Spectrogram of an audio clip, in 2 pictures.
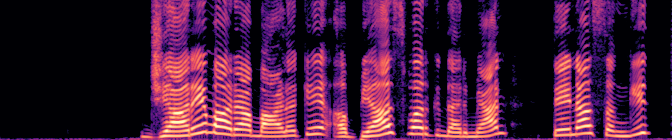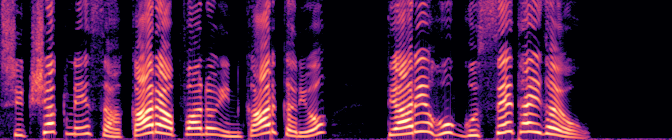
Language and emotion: Gujarati, angry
